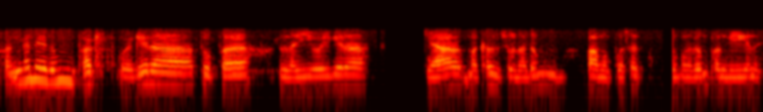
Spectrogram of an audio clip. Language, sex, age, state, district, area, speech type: Manipuri, male, 30-45, Manipur, Churachandpur, rural, conversation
